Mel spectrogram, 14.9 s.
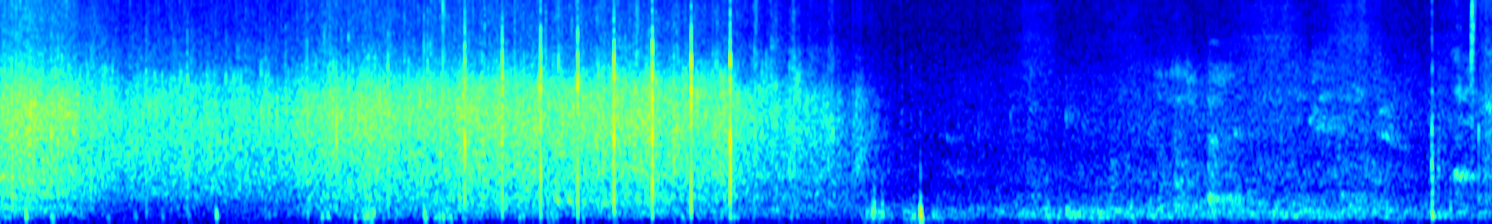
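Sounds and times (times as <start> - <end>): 
audience applauding: 0.0 - 8.8.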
